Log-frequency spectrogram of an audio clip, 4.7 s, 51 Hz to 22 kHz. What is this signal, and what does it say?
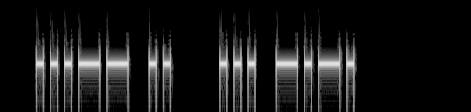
Morse code, heard as a keyed tone, about 17 wpm, 700 Hz. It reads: 3I SC
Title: Winter Field Day Exchanges 17wpm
